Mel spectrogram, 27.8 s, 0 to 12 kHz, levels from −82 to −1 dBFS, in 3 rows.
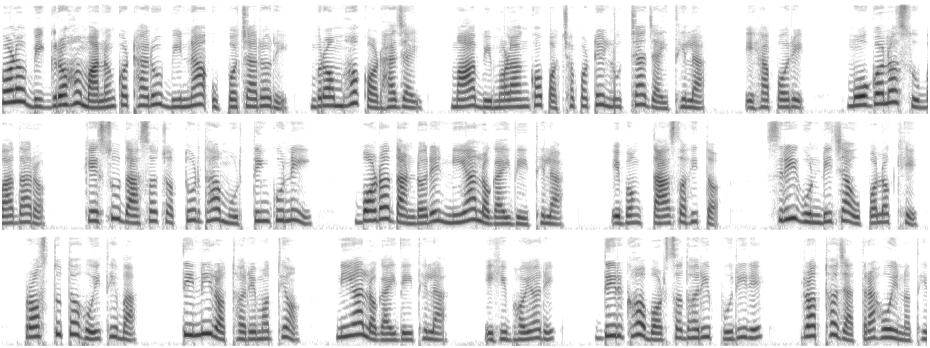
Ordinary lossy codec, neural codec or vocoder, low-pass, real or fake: AAC, 48 kbps; none; 10.8 kHz; real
